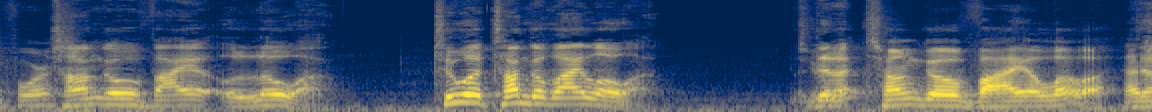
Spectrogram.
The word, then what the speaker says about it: Tua Tagovailoa: You want to pronounce that name for us? Tua Tagovailoa.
